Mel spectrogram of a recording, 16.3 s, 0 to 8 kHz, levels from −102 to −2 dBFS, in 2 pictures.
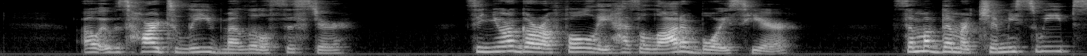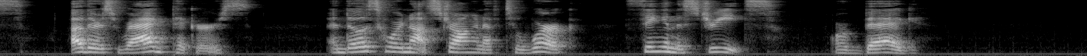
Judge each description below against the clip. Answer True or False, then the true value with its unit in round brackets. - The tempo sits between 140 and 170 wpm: True (150 wpm)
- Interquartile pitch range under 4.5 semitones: False (5.2 semitones)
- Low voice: False (200 Hz)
